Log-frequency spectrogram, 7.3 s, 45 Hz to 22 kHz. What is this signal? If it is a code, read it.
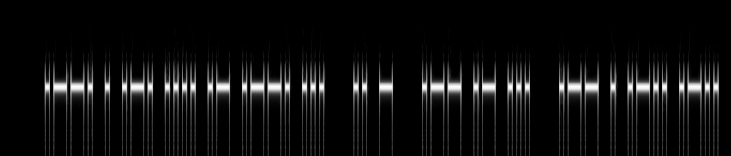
Morse code, heard as a keyed tone, about 28 wpm, 700 Hz. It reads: PERHAPS IT WAS WELL
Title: Sentences from Top 1400 Words 28wpm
